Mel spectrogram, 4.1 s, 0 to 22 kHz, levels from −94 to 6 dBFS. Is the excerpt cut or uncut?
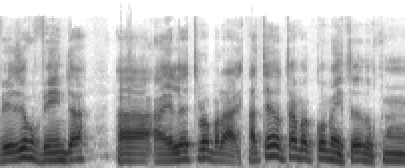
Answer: cut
